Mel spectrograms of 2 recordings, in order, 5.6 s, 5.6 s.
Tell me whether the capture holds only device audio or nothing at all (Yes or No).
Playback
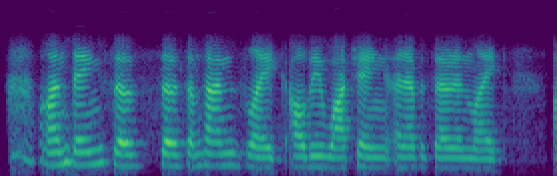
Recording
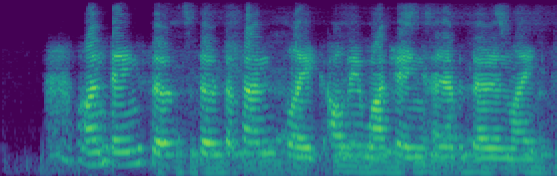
No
